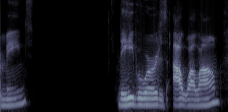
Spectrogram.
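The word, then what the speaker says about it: עולם: The Hebrew word is awalam, and I'm saying it in the ancient Hebrew pronunciation because there's no O sounds in ancient Hebrew or U sounds. So awalam, right? Every letter is pronounced as a syllable.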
